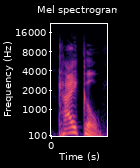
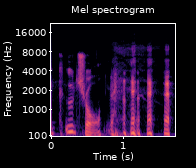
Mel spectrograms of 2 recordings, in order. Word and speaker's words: Keuchel: Dallas how do you pronounce that last name for the Astros I can't Keuchel Keuchel I won't I always want to say ku tral but I think if Keuchel is the appropriate way of saying it and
